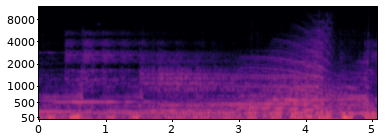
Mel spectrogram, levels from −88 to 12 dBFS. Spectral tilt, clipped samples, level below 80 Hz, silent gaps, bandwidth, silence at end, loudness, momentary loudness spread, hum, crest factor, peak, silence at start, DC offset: -8 dB/octave; under 0.1%; -38 dBFS; none; 9.6 kHz; 0 s; -34 LUFS; 6 LU; none; 16 dB; -16 dBFS; 0 s; under 0.1%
